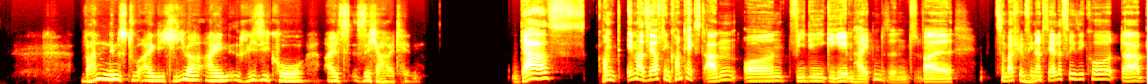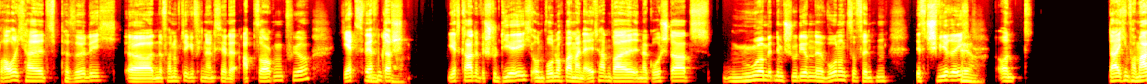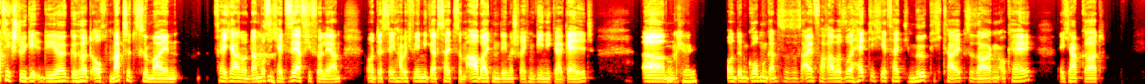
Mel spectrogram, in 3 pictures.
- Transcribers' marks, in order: drawn out: "Das"; "Absicherung" said as "Absorgung"; "studiere" said as "sturgedier"; other noise
- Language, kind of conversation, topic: German, podcast, Wann gehst du lieber ein Risiko ein, als auf Sicherheit zu setzen?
